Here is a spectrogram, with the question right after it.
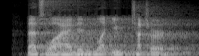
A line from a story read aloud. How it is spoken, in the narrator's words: bellowed God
